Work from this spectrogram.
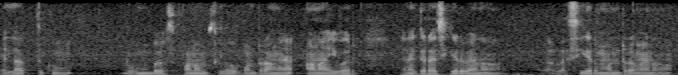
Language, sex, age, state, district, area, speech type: Tamil, male, 18-30, Tamil Nadu, Mayiladuthurai, urban, spontaneous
